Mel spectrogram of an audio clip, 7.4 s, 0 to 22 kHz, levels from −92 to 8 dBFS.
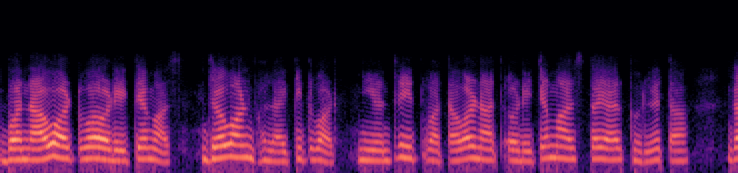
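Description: AMR wideband (HD Voice) codec damage runs through the whole of this speech clip, and it is heavy: the voice comes across rough and raspy, which fits the lowest 6.6 kbit/s mode. At that rate the encoder's pulse-driven model of the vocal tract has too few bits to follow the speech closely, so detail smears into a gritty texture. Nothing is present above 6.8 kHz.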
